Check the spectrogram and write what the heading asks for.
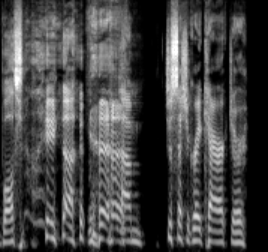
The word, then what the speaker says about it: Balsillie: I think it's Balsillie, but people, as a joke throughout the movie, people keep mispronouncing it Balsillie, which he does not like. Balsillie, yes, yeah. So I'm going to go with Balsillie.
